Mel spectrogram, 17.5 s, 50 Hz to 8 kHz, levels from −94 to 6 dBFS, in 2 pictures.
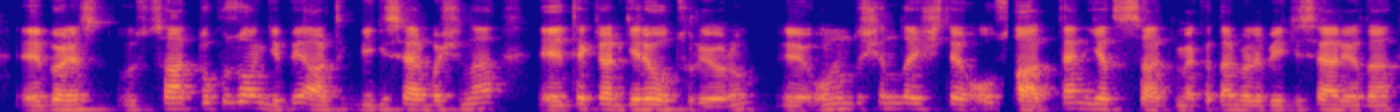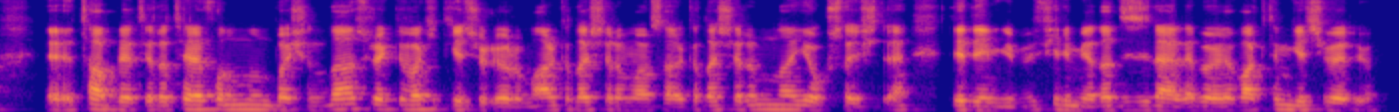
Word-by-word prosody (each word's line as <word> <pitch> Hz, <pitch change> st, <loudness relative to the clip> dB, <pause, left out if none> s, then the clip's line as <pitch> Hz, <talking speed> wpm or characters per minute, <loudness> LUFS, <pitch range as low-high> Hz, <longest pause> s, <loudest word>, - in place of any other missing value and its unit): Eee, 430 Hz, -, +5 dB
böyle 125 Hz, -1 st, +4 dB
s 125 Hz, 0 st, +2 dB
u 120 Hz, -1 st, -17 dB
saat 150 Hz, +4 st, +1 dB
21.00-22.00 165 Hz, +1 st, -4 dB
gibi 120 Hz, 0 st, -2 dB
artık 120 Hz, +2 st, -2 dB
bilgisayar 130 Hz, +1 st, +3 dB
başına, 135 Hz, +6 st, -4 dB, 0.3 s
eee, 115 Hz, 0 st, +7 dB
tekrar 140 Hz, +3 st, +3 dB
geri 130 Hz, +1 st, +4 dB
oturuyorum. 135 Hz, -, -2 dB
Eee, 425 Hz, +1 st, +3 dB
onun 145 Hz, -, -7 dB
dışında, 150 Hz, 0 st, 0 dB
işte, 145 Hz, +1 st, 0 dB
o 155 Hz, -, -6 dB, 0.2 s
saatten, 150 Hz, 0 st, +3 dB
yatış 135 Hz, -1 st, +5 dB
saatime 115 Hz, -4 st, +3 dB
kadar 125 Hz, 0 st, -3 dB
böyle 120 Hz, -1 st, -3 dB
bilgisayar 120 Hz, +1 st, +3 dB
ya 115 Hz, 0 st, -1 dB
da, 120 Hz, 0 st, -1 dB, 0.3 s
eee, 420 Hz, -1 st, +1 dB
tablet 415 Hz, 0 st, 0 dB
ya 405 Hz, -, -4 dB
da 450 Hz, -, -2 dB
telefonumun 125 Hz, -, -2 dB
başında 130 Hz, +5 st, -2 dB
sürekli 140 Hz, -2 st, -2 dB
vakit 125 Hz, 0 st, -3 dB
geçiriyorum 415 Hz, -1 st, -1 dB
arkadaşlarım 115 Hz, -1 st, -2 dB
varsa 105 Hz, -1 st, -4 dB
arkadaşlarımla 125 Hz, +4 st, -5 dB
yoksa, 125 Hz, -, -2 dB
işte, 420 Hz, -, -4 dB, 0.3 s
dediğim 105 Hz, -1 st, +6 dB
gibi 100 Hz, +2 st, -8 dB
film 120 Hz, -1 st, -4 dB
ya 100 Hz, -, 0 dB
da -, -, -1 dB
dizilerle 110 Hz, -2 st, +1 dB
böyle 105 Hz, 0 st, -1 dB
vaktim 110 Hz, +3 st, -2 dB
geçiveriyor. 400 Hz, -, -1 dB
125 Hz, 170 wpm, -23 LUFS, 120-150 Hz, 0.3 s, eee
